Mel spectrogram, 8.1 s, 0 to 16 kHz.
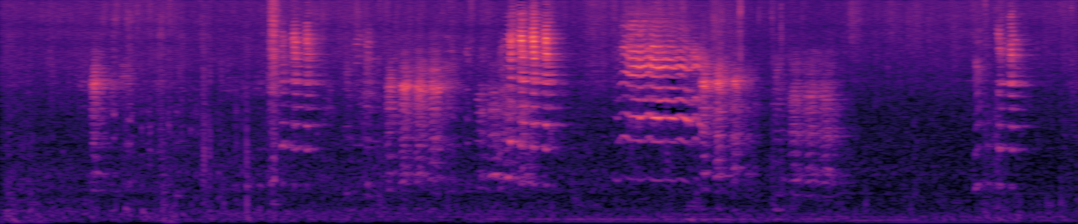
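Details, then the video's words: Feisty Nigerian Dwarf goat kids, 3 days to 2 weeks old, out together on a farm one morning; loud, bright, trembling bleats follow one another closely, the strongest a long vibrating cry near five seconds, over faint shuffling. "The Greatest Goat Kid PJ Party Ever!"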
